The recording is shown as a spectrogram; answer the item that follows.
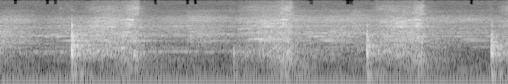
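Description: Knife slicing onion on a cutting board, four crisp chopping strokes spaced about half a second apart, each with a brief rasping cut, close and moderately loud with no talk.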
